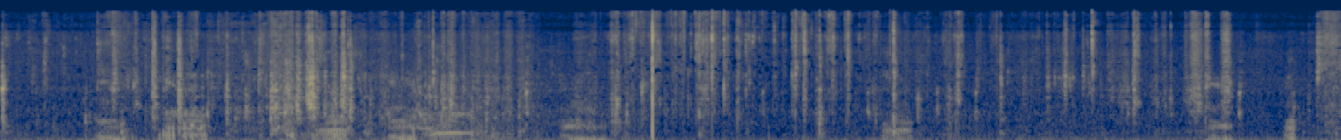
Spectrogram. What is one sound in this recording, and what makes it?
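Hands rustle and tie cord around bamboo poles.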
